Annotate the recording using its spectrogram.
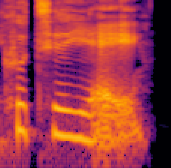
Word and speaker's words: Coutelier: Is that how you pronounce Coutelier. – It? Coutelier. – We get a million different ways.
